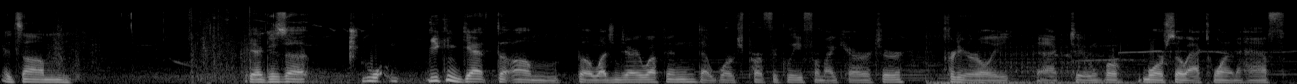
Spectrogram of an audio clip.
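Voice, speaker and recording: Young male co-op gamer, low-pitched, easygoing and rambling, faint music under. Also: unhurried. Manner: relaxed, rambling with fillers and hedges. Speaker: gamer co-op player. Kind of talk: casual gameplay chat.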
